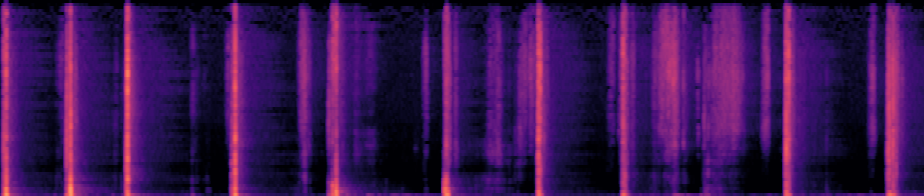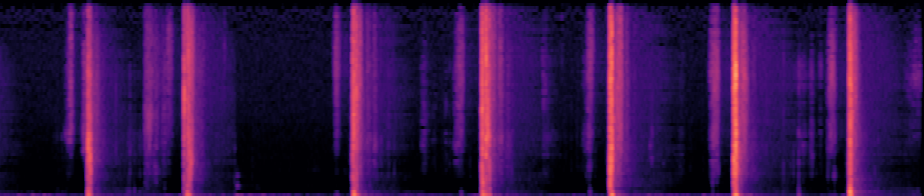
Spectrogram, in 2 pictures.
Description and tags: book grabs
Throwing and picking up a book a bunch of times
